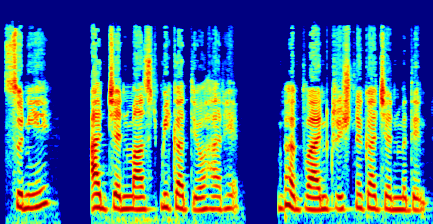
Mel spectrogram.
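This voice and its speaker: A woman's voice: medium pitch, flat delivery, normal speed, dry recording, studio quality, natural voice. A woman voicing a kind, humble village mother in a moral story. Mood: kind, pleading.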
